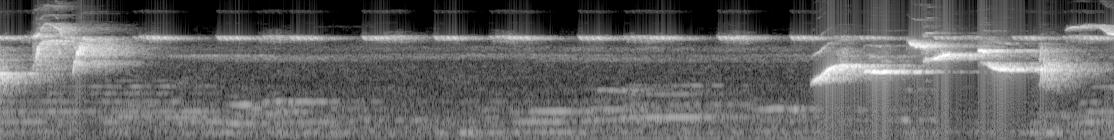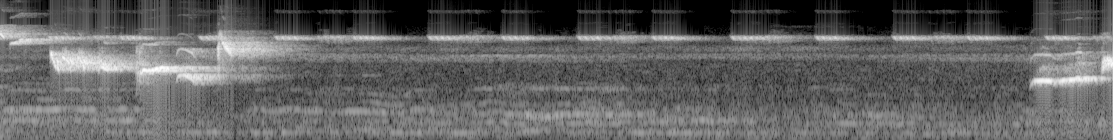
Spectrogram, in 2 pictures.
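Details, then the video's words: Punglor jali thrush song used as a lure: a rapid run of chattering, up-and-down whistled notes in the middle, brief phrases at both ends, over a continuous rhythmic insect trill. "PANCINGAN PUNGLOR JALI"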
